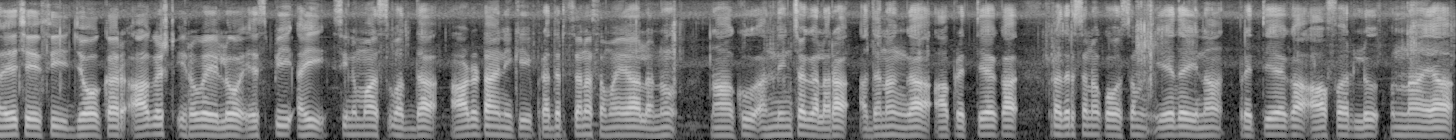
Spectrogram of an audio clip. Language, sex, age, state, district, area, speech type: Telugu, male, 18-30, Andhra Pradesh, Bapatla, urban, read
